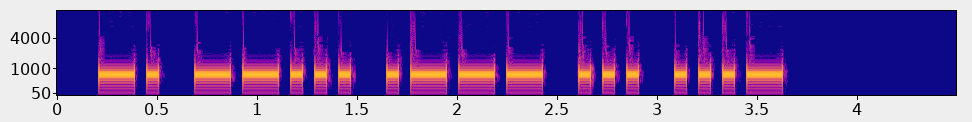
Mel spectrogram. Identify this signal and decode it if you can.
Morse code, heard as a keyed tone, about 20 wpm, 700 Hz. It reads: N7JSV
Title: USA Callsign DE Callsign - 5 Characters - 20wpm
